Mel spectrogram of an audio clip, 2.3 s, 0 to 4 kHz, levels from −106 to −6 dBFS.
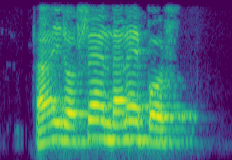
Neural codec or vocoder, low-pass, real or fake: none; 3.6 kHz; real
